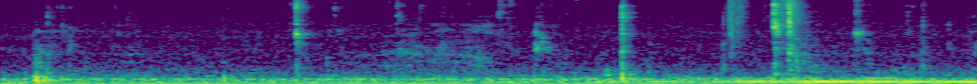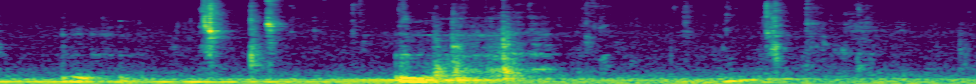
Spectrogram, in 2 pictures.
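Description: Eating crab legs: scattered sharp clicks and cracks of shell being broken and pulled apart, with wet chewing. A long closed-mouth 'mm' hum runs through the middle.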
